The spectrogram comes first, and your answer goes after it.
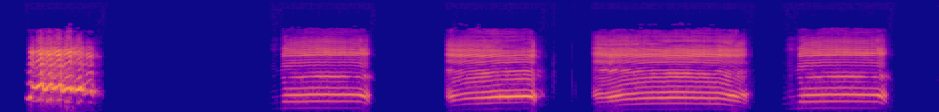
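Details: Sheep at a farm: one short quavering bleat, a pause, then four longer steady bleats, each lasting about a second and coming in close succession.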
